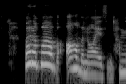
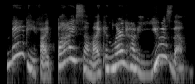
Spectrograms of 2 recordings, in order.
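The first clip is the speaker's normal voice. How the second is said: 1 eager; 6 semitones higher, 3 dB louder than usual. A narrator's reading. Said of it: "said Milo eagerly".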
